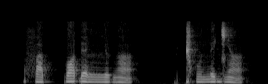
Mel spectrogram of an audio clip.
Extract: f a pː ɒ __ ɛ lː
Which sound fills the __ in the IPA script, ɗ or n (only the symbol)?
ɗ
